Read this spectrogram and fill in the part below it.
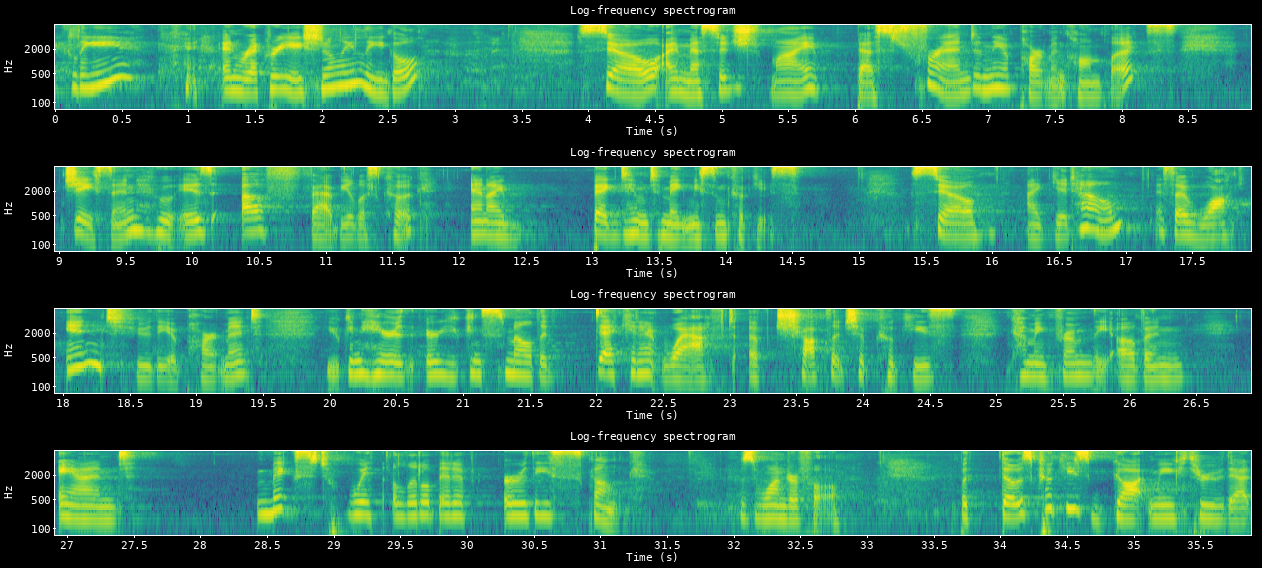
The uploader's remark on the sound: told live on stage and without notes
